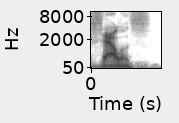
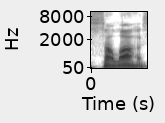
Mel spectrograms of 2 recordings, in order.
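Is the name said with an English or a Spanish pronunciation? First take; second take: English; Spanish. First: The name has an English pronunciation. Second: The name has a Spanish pronunciation. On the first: The speaker calls it wrong. "And I say Salas" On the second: The speaker calls it right. "It's Salas"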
